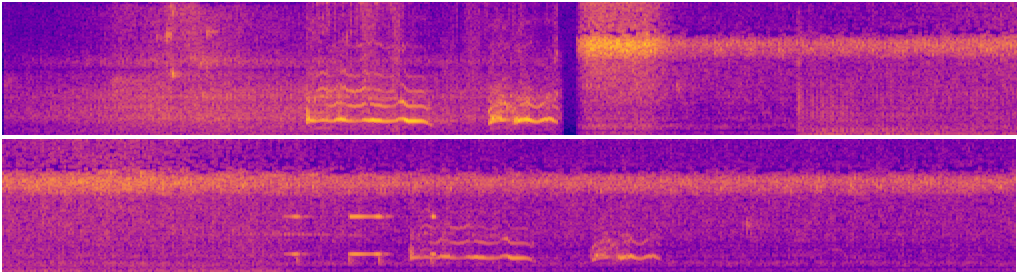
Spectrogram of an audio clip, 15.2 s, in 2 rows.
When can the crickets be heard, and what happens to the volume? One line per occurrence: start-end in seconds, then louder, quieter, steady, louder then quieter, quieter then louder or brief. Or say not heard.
4.3-15.1 quieter.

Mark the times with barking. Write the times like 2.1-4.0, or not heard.
2.2-4.2, 10.7-12.6.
